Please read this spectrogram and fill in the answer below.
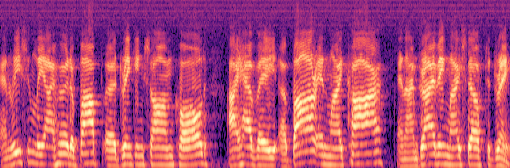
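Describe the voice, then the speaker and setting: A man's unremarkable speaking voice, fairly high in pitch, with fairly even intonation, a fairly slow pace and hardly any pauses. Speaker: comedian, show host. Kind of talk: comic monologue.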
